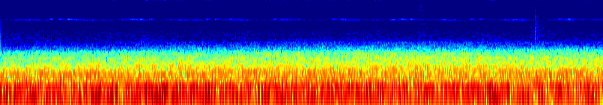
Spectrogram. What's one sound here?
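Singing bowls ring with a sustained tone.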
